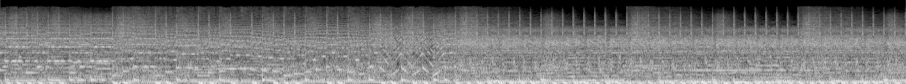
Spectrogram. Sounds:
Video game music, Music

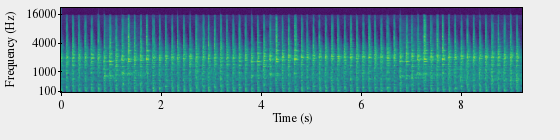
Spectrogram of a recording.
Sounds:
Music

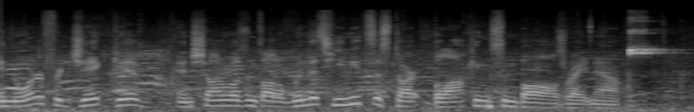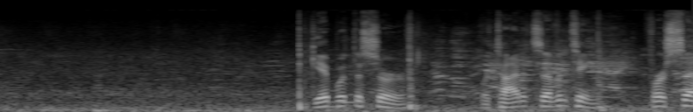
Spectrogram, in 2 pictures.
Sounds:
Speech

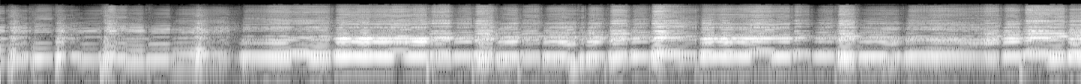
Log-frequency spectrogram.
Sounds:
Harmonica, Music

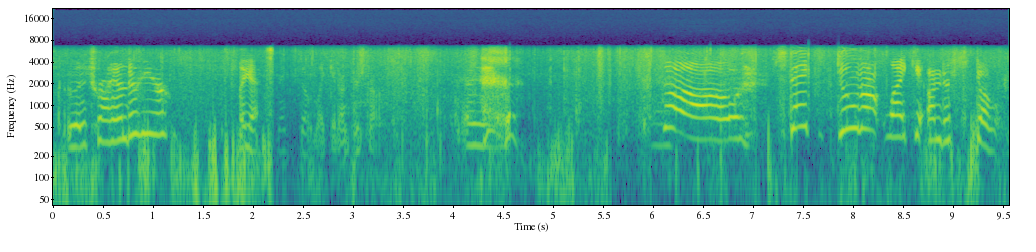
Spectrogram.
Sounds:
Speech

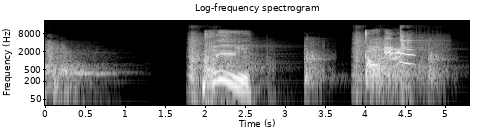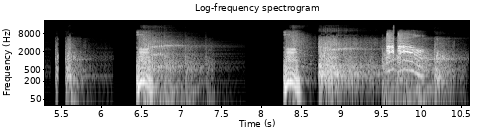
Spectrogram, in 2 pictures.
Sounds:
thwack

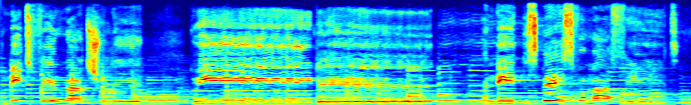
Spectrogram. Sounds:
Music

